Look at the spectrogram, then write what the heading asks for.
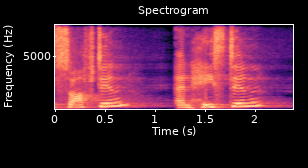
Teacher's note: They all had T's. And then that medial T got lost, so that none of them had T's.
